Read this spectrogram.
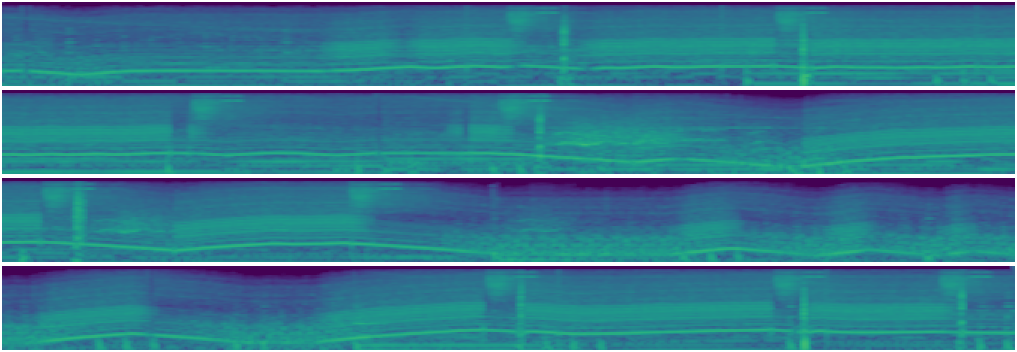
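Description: A car engine revs up and down, rising and falling in pitch.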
